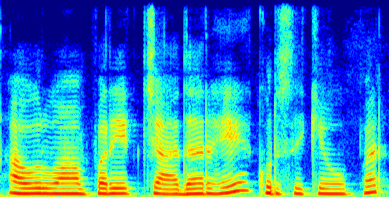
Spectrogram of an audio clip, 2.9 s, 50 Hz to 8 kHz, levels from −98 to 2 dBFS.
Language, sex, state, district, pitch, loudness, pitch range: Hindi, female, Punjab, Kapurthala, 210 Hz, -14 LUFS, 205-225 Hz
